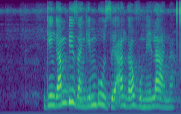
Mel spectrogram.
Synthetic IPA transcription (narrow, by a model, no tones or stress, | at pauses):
ŋɡiŋɡʱam̩ɓizaŋɡʱim̩ɓuzɛʔaŋɡʱavumɛlaːna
